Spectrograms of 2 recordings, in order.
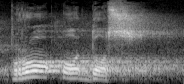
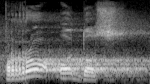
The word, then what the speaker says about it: проодос: По-гречески же, запишите, это проодос. Прямо по-русски пишите. Проодос. Проодос. Ударение на первое слово.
